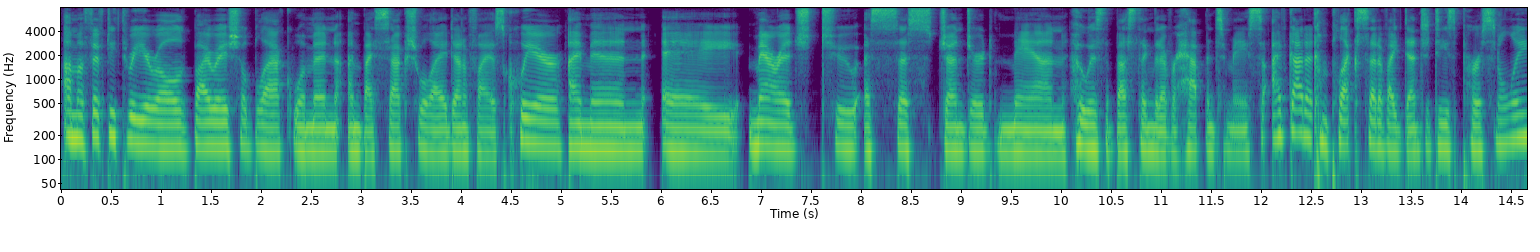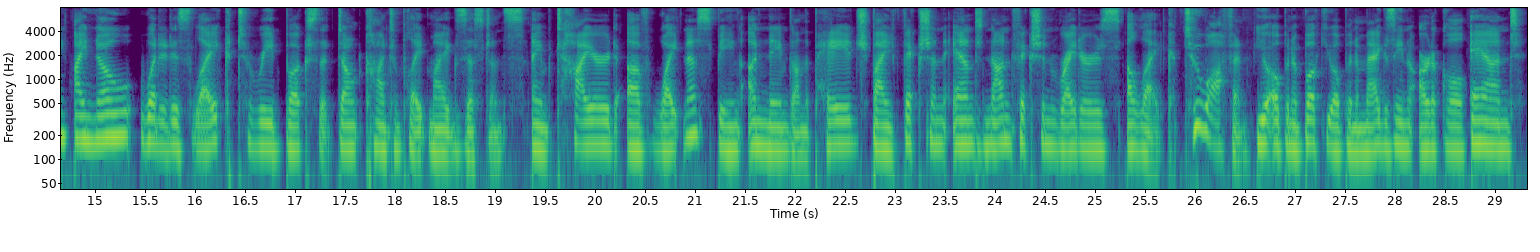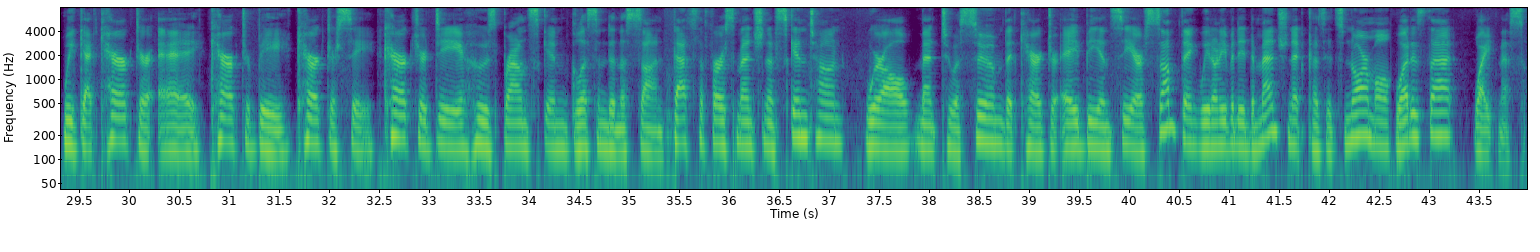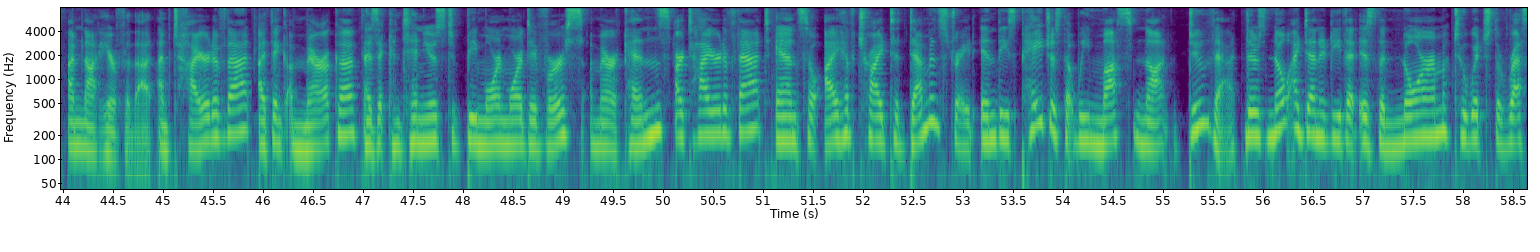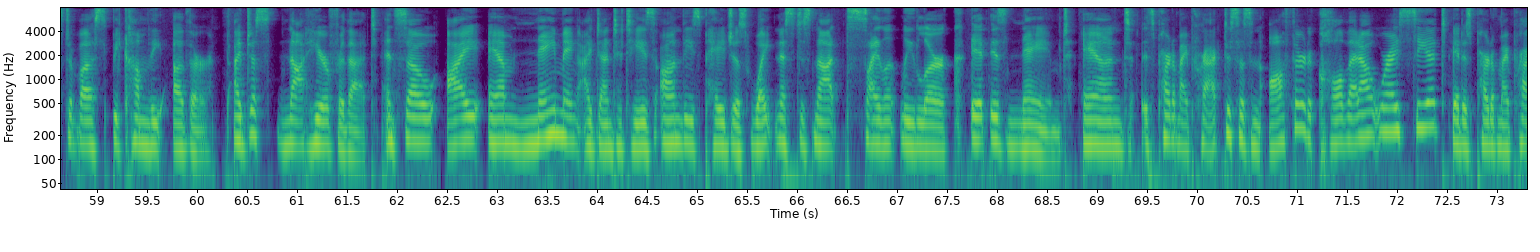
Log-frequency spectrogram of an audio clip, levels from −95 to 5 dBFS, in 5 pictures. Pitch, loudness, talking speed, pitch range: 145 Hz, -18 LUFS, 195 wpm, 130-165 Hz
